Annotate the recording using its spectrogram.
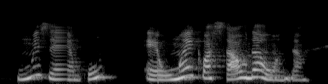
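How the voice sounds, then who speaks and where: A woman with a Russian accent, high in pitch, with lively intonation. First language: Russian (speaking Portuguese). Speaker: mathematics researcher. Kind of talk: lecture. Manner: halting, many fillers.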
